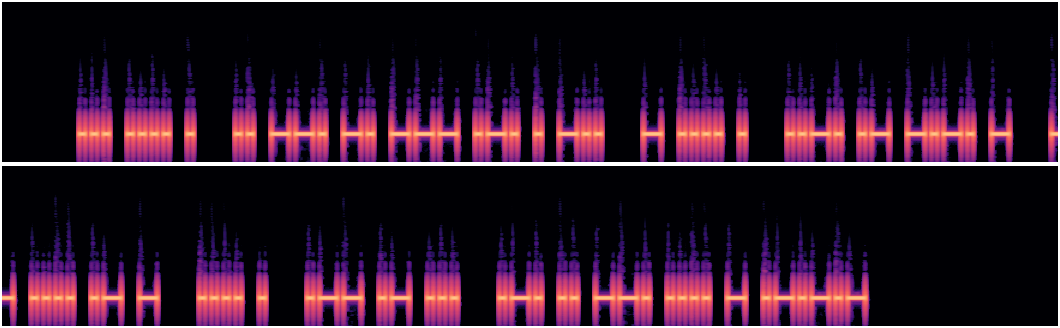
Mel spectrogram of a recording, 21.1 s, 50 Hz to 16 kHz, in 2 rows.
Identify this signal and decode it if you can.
Morse code, heard as a keyed tone, about 21 wpm, 700 Hz. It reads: SHE IGNORED THE FACT THAT HE WAS RIGHT.
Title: Sentences with 5-Word Phrases - 20wpm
